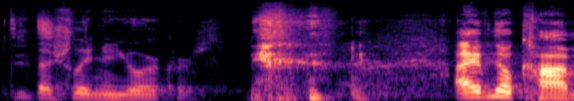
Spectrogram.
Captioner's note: audience laughing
